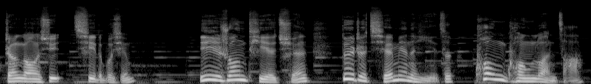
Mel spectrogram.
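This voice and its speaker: A man's voice: medium pitch, huge pitch swings, normal speed, darkish tone, soft background music. A man narrating a scripted story as an audiobook narrator, in a dramatic storytelling style.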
